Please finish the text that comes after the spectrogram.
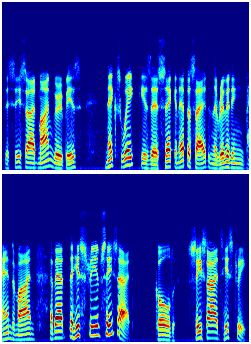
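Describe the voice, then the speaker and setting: A man's voice: medium pitch, expressive, moderate pace, sharp tone, poor audio. A man playing an upbeat community announcer. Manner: upbeat promo delivery.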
